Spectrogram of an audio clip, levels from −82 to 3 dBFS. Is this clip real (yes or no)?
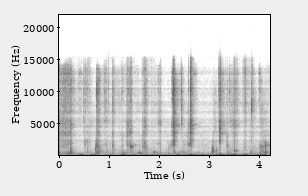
no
